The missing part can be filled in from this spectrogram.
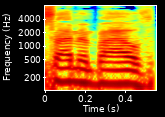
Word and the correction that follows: Simone Biles: name. I think I said Simone Biles. – Oh, I just did it again. Simone Biles. That's her name.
